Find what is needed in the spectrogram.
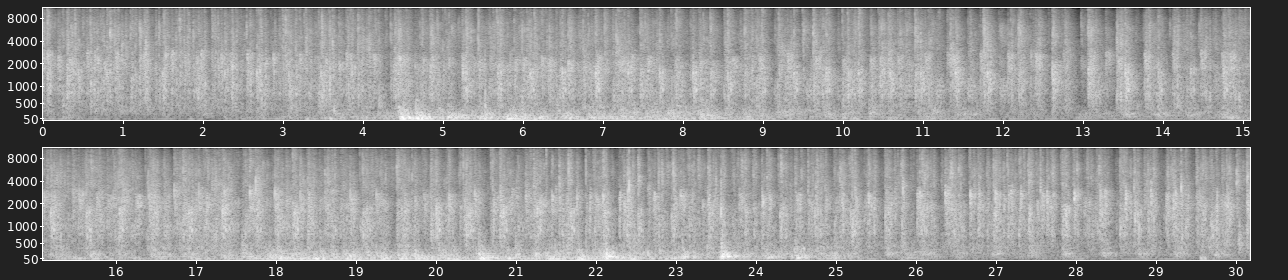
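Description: Theatre audience applauding, with music beneath. Low thuds join the clapping from about four and a half seconds in.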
